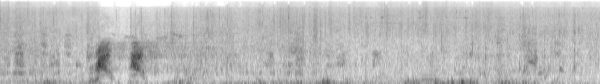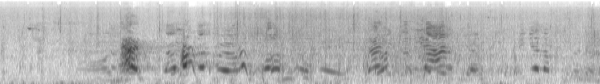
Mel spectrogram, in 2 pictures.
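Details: Dogs by the lake at Lida Nature Reserve on a summer day: short harmonic barks burst out near the start and again in a quick cluster later, with Swedish speech talking over much of the scene.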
